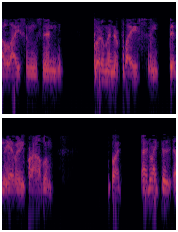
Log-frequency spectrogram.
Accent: Tinley Park, Illinois, United States; now in Idaho, United States; from Illinois. Tinley Park, I've called you a lot.

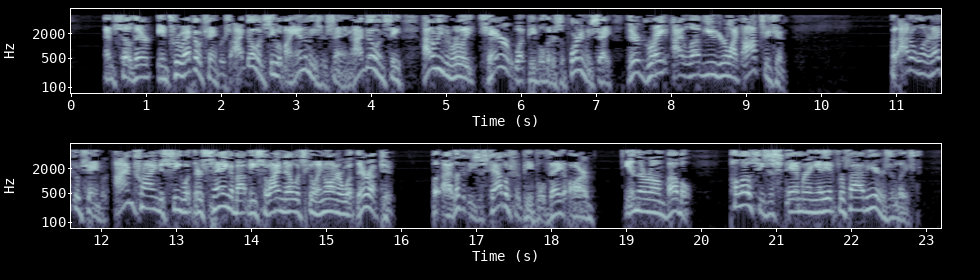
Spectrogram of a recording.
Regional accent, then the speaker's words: Dallas, Texas, United States; She later became a lawyer when I was growing up in Dallas.

